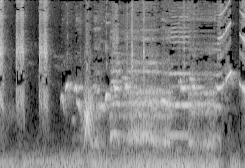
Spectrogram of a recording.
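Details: Fiery White-rumped shama singing to excite rival birds: a few sharp clicks, then a long harsh, buzzy sustained note with a sudden rising whistle, then more clicks, with a low hum beneath.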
